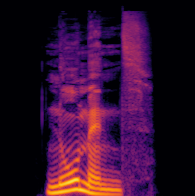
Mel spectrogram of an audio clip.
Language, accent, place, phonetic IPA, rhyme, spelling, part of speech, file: German, Germany, Berlin, [ˈnoːməns], -oːməns, Nomens, noun, De-Nomens.ogg
- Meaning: genitive singular of Nomen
